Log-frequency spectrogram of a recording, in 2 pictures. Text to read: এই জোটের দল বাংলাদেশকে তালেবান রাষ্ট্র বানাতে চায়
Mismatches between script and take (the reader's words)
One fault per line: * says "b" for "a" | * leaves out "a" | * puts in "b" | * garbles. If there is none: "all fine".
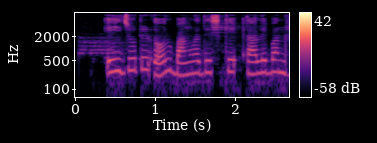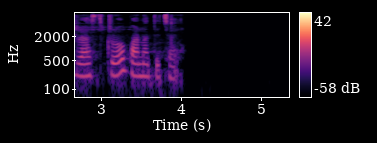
all fine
